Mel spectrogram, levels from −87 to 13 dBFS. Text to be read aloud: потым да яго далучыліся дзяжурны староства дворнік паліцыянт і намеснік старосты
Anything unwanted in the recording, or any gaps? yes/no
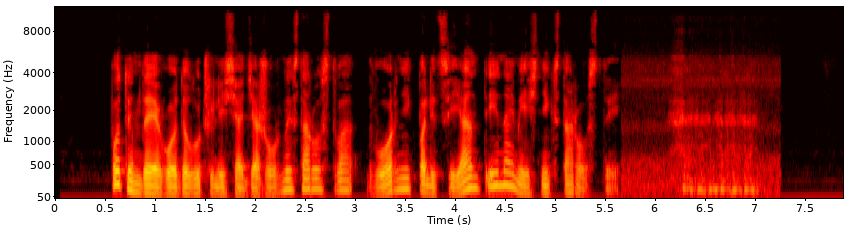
yes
